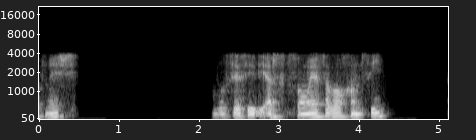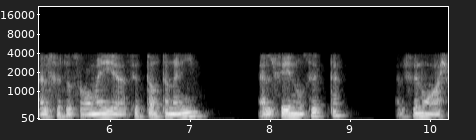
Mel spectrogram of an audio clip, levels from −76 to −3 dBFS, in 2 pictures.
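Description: No technical faults can be heard in this speech.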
